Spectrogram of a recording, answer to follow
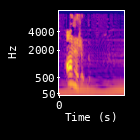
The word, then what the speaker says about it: honorable: Though the first letters are H. H is a consonant. Though it is a consonant, in these two words, hour and honorable, it is silent. It is silent, and it begins with a vowel sound.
